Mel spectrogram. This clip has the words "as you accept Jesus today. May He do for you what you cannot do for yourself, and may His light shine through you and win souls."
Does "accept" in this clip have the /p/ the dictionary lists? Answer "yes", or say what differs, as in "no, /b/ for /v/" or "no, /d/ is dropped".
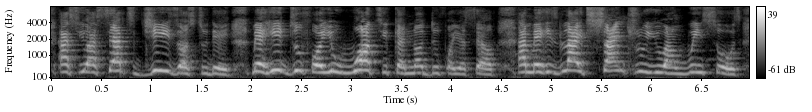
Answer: yes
